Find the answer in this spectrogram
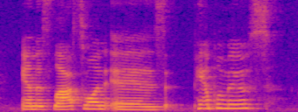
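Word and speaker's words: Pamplemousse: this last one is pampam moose or pom moose is actually probably how it's pronounced um the highlighters this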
